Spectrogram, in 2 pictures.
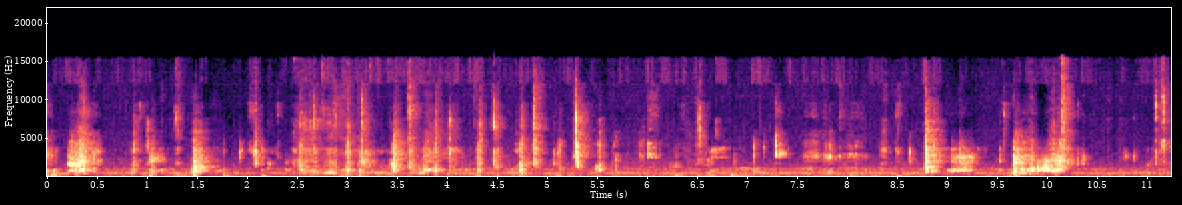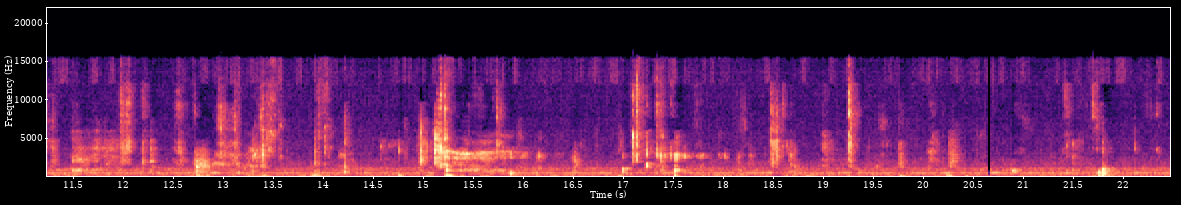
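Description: Close-miked chewing and mouth sounds of someone eating soft braised kimchi stew with rice: many short wet clicks and smacks, and a few louder noisy bursts, the loudest about nine to ten seconds in.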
